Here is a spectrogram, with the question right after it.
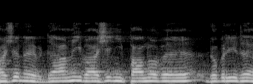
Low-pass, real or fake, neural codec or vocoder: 7.2 kHz; real; none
